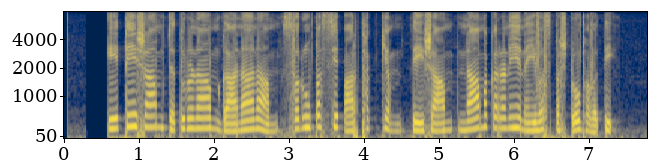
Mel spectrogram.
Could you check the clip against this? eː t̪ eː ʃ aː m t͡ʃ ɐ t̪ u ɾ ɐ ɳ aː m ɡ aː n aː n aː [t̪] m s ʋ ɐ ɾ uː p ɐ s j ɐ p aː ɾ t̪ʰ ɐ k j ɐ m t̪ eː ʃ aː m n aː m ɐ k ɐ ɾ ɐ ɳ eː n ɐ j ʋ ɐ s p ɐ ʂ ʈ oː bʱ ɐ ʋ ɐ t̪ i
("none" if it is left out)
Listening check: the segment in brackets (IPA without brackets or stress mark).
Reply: none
